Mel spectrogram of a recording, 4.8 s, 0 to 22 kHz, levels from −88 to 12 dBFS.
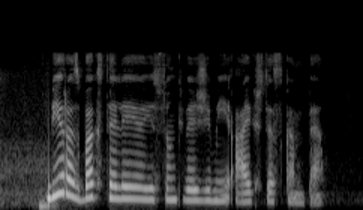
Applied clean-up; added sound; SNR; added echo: none; none; none; none.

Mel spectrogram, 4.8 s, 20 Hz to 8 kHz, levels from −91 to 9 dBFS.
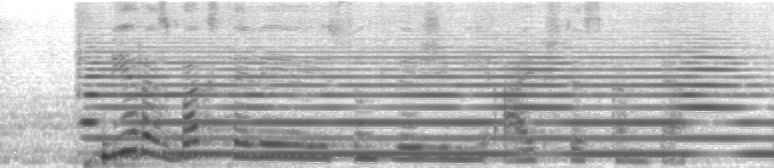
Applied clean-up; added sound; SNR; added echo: none; Wind instrument, woodwind instrument; 0 dB; reverberation time 1.2 s.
